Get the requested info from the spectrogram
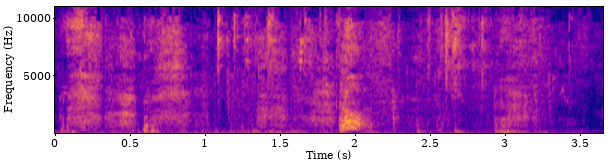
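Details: A dog gives one loud, sharp bark midway, with softer yelps around it, in the morning while birds sing, as a person repeatedly tells it to stop; the barking quiets the birds.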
